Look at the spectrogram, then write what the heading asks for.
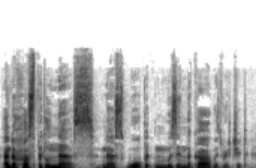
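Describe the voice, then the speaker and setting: Troubled genteel wife, British accent, hesitant, breathy-rough voice, lively intonation, radio play. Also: female voice, lowish voice, fairly quick. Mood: tense, recounting. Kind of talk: radio drama acting.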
